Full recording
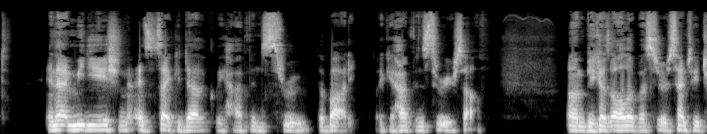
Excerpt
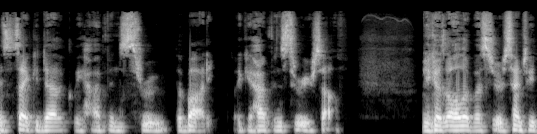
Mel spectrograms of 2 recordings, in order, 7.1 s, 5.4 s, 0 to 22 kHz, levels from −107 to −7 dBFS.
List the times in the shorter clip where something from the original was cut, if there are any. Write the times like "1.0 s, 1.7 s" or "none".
4.2 s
